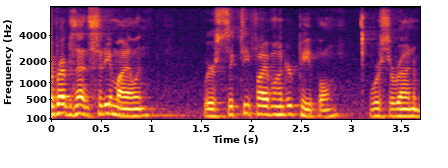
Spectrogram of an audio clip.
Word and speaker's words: Milan: Governor Whitmer let everybody know it is pronounced Milan, not Milan in her State of the State address, so I was thankful for her. I'm here to represent the city of Milan.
